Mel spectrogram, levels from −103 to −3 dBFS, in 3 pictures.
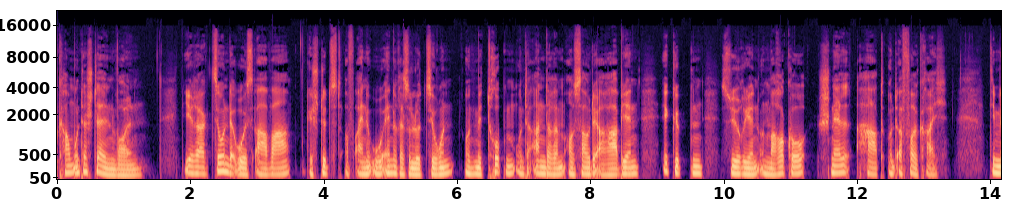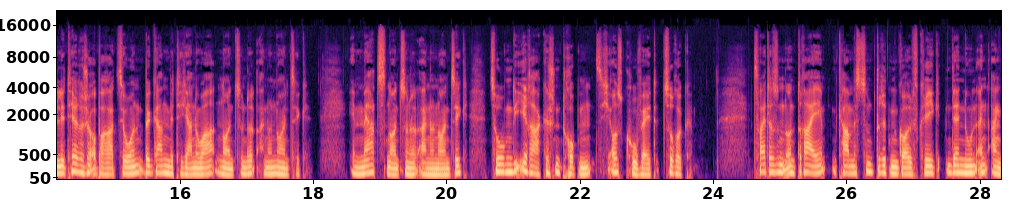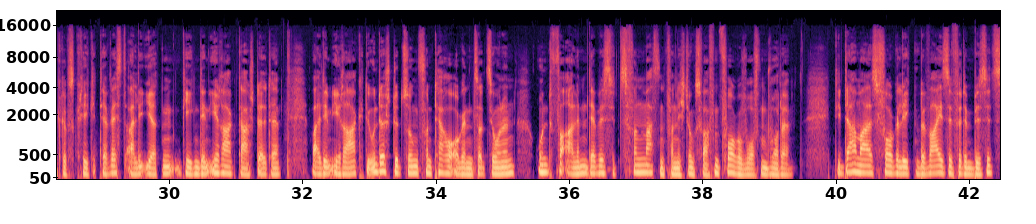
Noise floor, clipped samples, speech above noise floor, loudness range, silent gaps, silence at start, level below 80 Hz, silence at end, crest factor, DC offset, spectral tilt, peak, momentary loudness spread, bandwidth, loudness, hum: -44 dBFS; under 0.1%; 27 dB; 2 LU; none; 0.05 s; -44 dBFS; 0 s; 16 dB; under 0.1%; -6 dB/octave; 0 dBFS; 7 LU; 15.5 kHz; -17 LUFS; none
